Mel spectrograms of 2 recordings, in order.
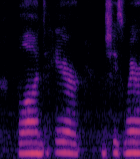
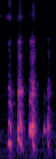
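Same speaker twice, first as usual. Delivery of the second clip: quick, high burst of laughter; short laugh; 13 semitones higher, 6 dB louder than usual. Real, not acted. Picturing Sean Connery on screen, a bright laugh. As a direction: laugh at the memory.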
